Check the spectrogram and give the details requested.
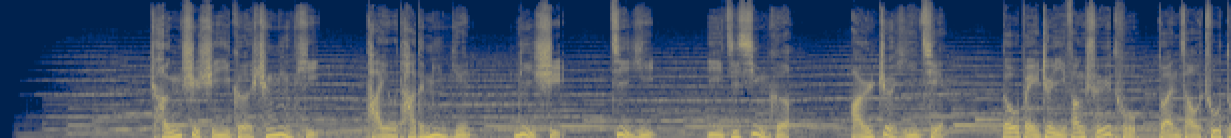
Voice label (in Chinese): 专题 纪录片古村落旁白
